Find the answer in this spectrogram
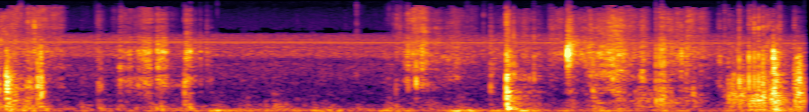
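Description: Pages of a hardcover picture book being turned and handled: soft paper rustling with a few sharp taps, the loudest about four seconds in, and a short burst of rustling near the end.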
